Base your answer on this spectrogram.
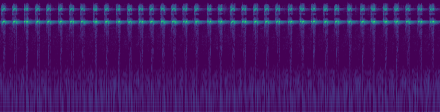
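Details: Jangkrik kalung, the two-spotted cricket, kept for training songbirds, chirps in an unbroken run of sharp, high pulses at about four per second, very even, with a soft low hum underneath.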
